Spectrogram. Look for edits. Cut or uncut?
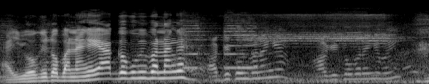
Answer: uncut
